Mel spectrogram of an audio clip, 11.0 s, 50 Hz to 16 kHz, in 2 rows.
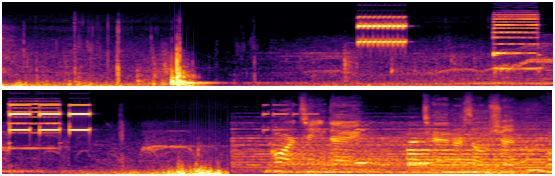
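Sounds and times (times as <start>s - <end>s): electronic beeps: 3.6s - 4.2s, 5.0s - 6.5s, 8.2s - 8.4s
tone stepping in pitch: 5.0s - 6.4s.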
